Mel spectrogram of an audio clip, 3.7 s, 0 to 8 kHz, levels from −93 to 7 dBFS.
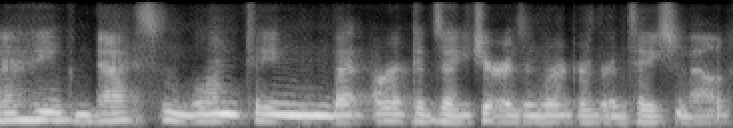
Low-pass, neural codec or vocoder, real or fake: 7.2 kHz; codec, 16 kHz, 0.5 kbps, FreqCodec, smaller model; fake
